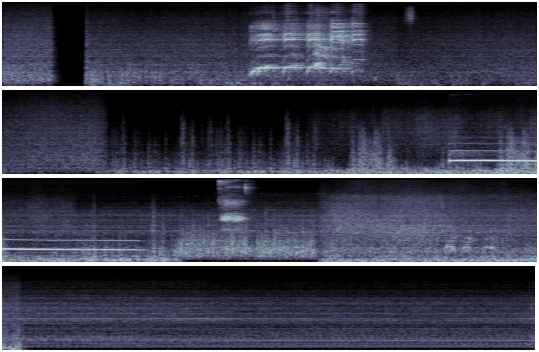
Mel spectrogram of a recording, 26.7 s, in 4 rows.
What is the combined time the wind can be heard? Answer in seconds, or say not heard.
20 s.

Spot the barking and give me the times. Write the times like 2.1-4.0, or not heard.
3.5-4.2, 12.2-15.2, 18.9-19.6.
